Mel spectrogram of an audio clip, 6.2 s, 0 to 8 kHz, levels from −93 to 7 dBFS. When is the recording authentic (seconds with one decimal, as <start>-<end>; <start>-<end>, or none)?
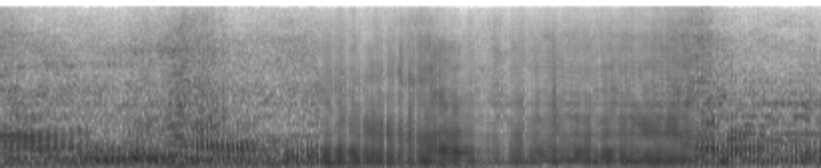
0.0-2.4; 5.2-6.2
